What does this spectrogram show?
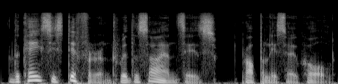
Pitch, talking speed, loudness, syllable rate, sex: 100 Hz, 175 wpm, -20 LUFS, 5.4 syllables/s, male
